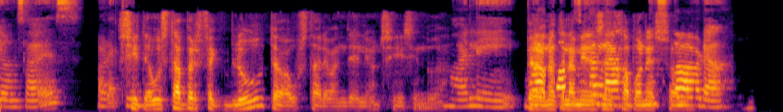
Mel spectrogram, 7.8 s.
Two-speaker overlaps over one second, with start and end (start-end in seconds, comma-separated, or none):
5.3-6.9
